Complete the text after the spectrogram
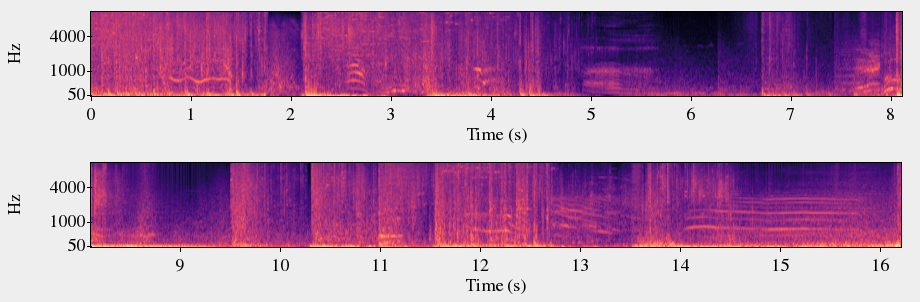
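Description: Stone walls crash and shatter into falling rubble.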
